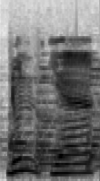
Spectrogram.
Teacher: Akan tetapi terdapat pengecualian ketika nun sukun bertemu dengan ya atau waw dalam satu kata. Huruf nun sukun tetap dibaca jelas atau tidak dimasukkan ke huruf ya atau waw. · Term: izhar wajib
